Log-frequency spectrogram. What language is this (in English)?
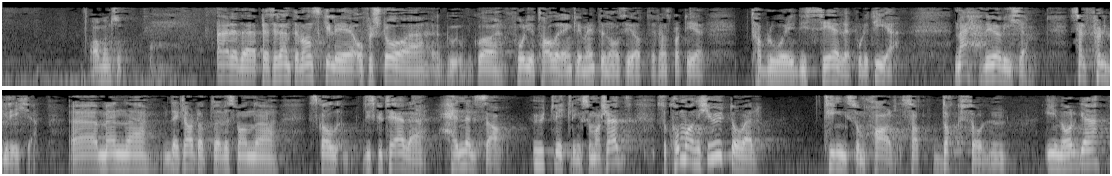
Norwegian Bokmål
